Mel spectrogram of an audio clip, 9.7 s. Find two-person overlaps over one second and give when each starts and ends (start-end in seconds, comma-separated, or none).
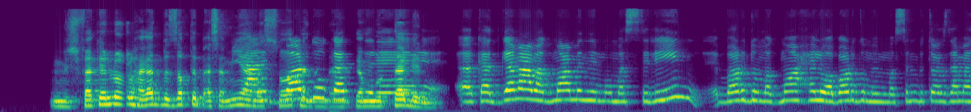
2.4-3.6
